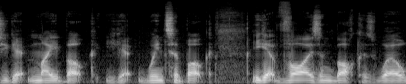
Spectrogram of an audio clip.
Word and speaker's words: Winterbock: just reviewed the bitburger winterbox or winterbock I should say if I'm going to pronounce it properly in German that was seven percent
